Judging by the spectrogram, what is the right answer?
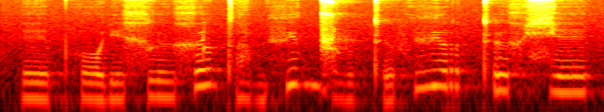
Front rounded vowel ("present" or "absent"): present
